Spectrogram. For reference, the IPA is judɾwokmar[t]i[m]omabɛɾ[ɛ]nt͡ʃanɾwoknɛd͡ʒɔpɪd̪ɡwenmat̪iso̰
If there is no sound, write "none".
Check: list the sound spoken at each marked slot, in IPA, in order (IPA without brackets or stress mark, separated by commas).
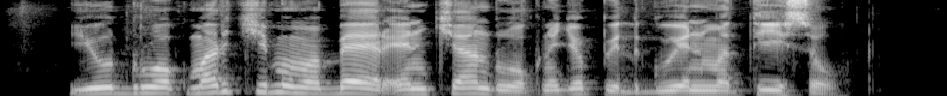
t͡ʃ, m, ɛ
